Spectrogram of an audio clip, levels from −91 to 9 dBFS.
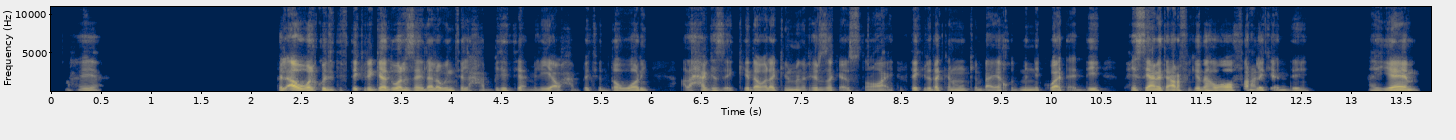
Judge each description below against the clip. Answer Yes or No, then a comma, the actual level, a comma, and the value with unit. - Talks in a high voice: No, low, 120 Hz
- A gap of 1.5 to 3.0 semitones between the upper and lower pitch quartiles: No, average, 3.7 semitones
